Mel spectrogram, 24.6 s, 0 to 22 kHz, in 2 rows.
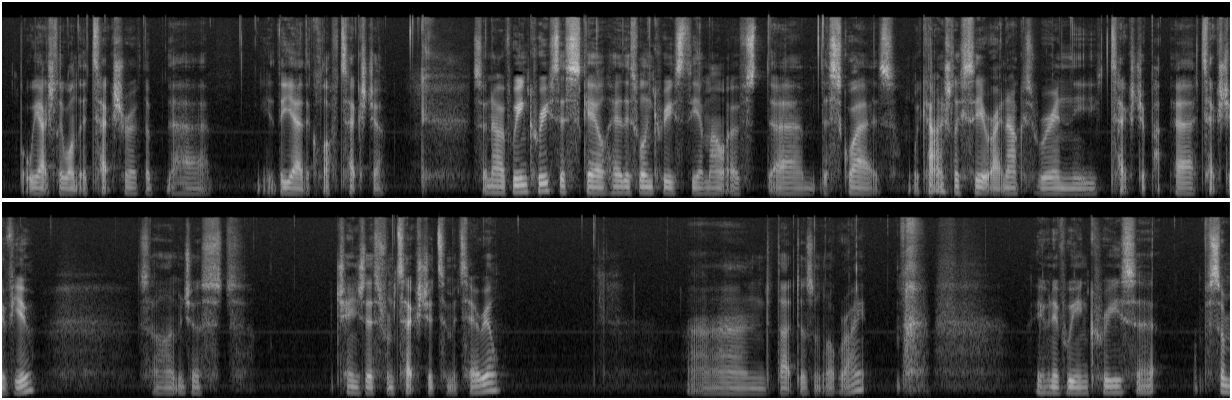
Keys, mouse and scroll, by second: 4.3-6.1 drag, 8.9-10.9 middle drag, 11.3-13.2 drag, 14.8-17.6 drag, 19.2-24.5 middle drag.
